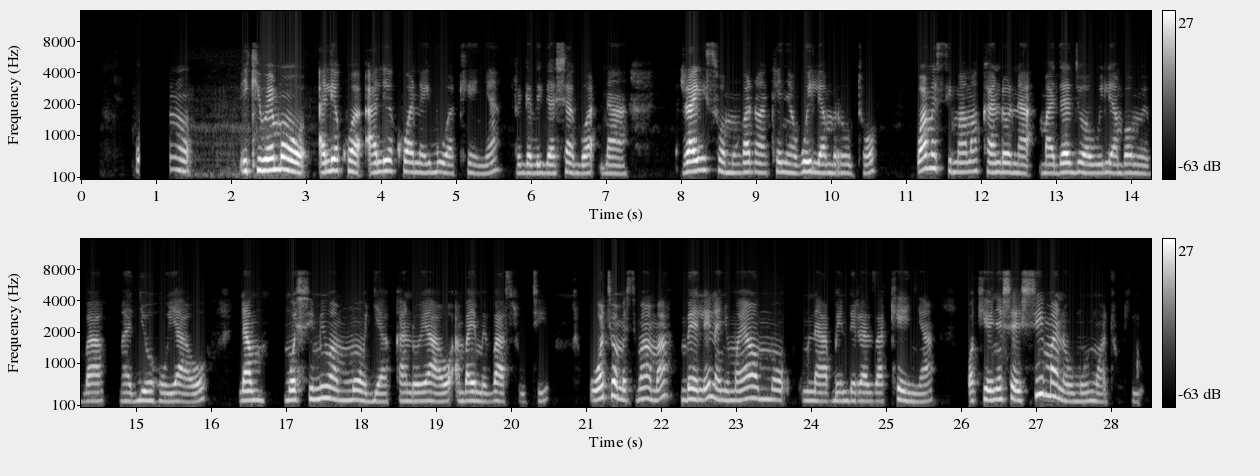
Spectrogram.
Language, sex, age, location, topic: Swahili, female, 18-24, Kisumu, government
